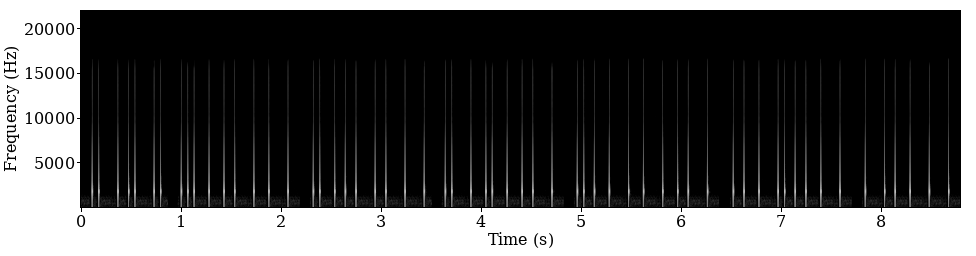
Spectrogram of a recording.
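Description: Phone keyboard typing sound effect: a quick run of short, high clicks, about five or six a second, one for each letter of a text message being typed, with brief pauses now and then.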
